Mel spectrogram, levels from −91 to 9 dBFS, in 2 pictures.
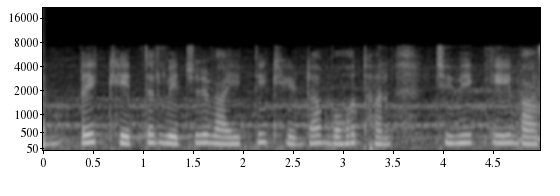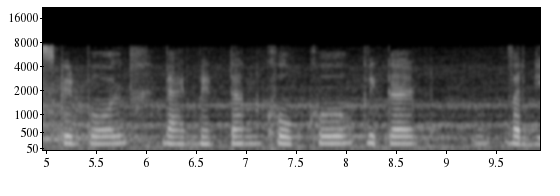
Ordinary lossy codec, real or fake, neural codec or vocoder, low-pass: none; fake; codec, 16 kHz, 4 kbps, FreqCodec, larger model; 7.2 kHz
